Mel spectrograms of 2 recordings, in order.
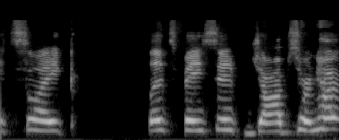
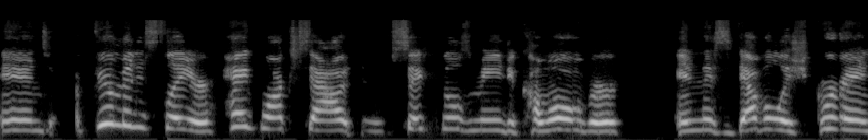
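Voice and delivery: plain

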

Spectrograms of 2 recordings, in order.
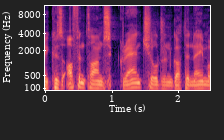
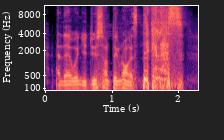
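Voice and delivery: plain

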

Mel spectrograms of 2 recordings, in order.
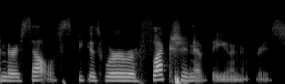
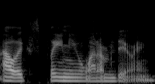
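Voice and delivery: ordinary delivery

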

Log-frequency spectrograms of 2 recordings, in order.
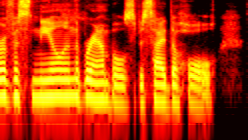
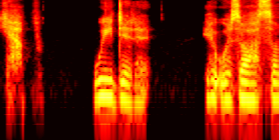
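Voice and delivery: hushed, whispering voice. Reading a story where a hurt boy answers from a hole: whispering. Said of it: "he whispers".

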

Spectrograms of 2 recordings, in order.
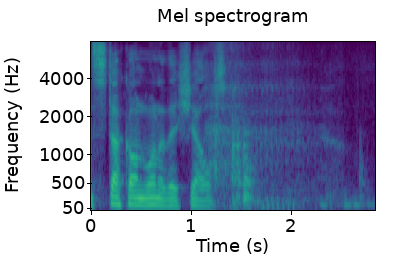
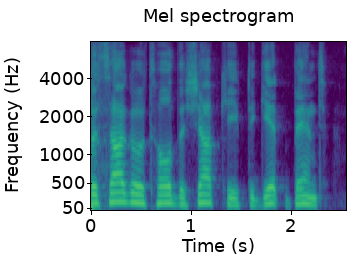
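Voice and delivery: ordinary talk

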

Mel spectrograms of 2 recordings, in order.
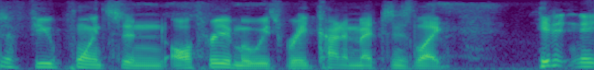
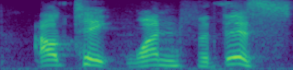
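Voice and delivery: put-on tiny, very high elderly lady voice; 10 semitones higher, 4 dB louder than usual. Retelling what an old lady said at the box office: imitating a tiny old lady. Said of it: "this tiny little old lady walked to the box office and goes".

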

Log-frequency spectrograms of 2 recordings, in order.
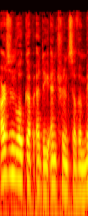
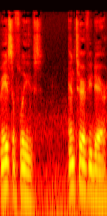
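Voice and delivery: plain reading voice

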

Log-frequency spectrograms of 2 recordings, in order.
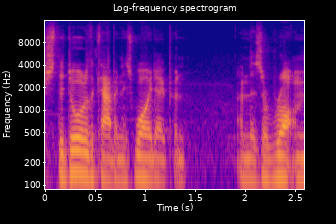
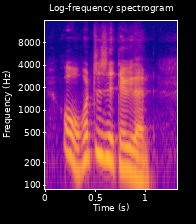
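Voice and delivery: put-on curious kids' voices, high and loud; 8 semitones higher, 7 dB louder than usual. Voicing kids poking a creature and asking what it does: voicing local kids. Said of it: "poking Morgo, going".

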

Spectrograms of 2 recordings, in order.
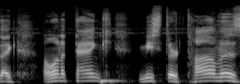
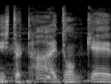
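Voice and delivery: low, clumsy, bad Norwegian accent attempt; 5 semitones lower than usual. Acting out the Norwegian man's reply to his instruction, in an attempted Norwegian accent. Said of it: "I'm trying to do a Norwegian accent".

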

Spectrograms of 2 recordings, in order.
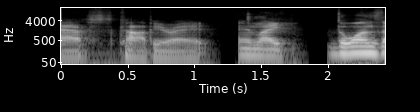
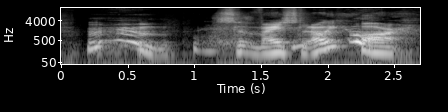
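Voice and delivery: high, loud, swooping character voice, pushed out; 8 semitones higher, 5 dB louder than usual. Joking back at another speaker: Yoda impression. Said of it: "do Yoda impressions".

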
